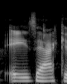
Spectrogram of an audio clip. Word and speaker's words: AAZK: So Point Defiance AAZK, or AZAK if you want to, for some reason, pronounce AZAK. It instead of use the initials, is the Zookeepers Association.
